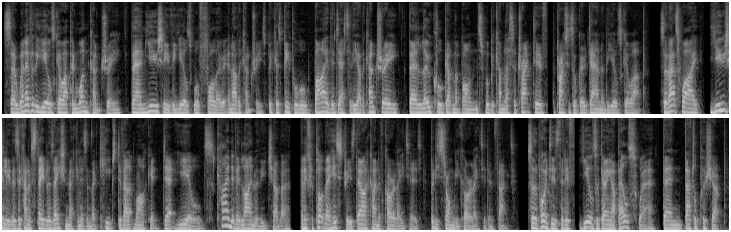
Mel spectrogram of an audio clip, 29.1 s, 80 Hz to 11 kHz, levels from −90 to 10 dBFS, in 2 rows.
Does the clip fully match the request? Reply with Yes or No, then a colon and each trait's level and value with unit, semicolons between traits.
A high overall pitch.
No: low, 120 Hz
